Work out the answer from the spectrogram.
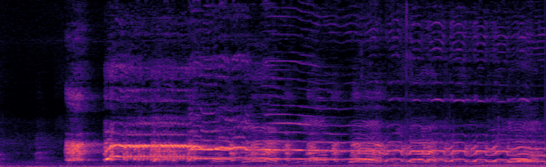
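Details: Kokok Balenggek rooster from Solok, West Sumatra, crowing loudly after a short opening note, then a long sustained crow broken into rapid undulating, stepped syllables.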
